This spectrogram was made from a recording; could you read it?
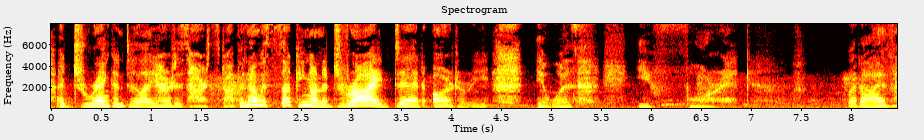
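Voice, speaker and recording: An actress playing a distraught, hungry, guilt-ridden young female vampire in a video game, with breathy, halting, anguished delivery. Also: a little high, fairly bright tone, a little hiss or hum. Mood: dazed, guilty.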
